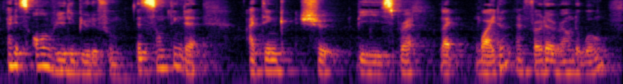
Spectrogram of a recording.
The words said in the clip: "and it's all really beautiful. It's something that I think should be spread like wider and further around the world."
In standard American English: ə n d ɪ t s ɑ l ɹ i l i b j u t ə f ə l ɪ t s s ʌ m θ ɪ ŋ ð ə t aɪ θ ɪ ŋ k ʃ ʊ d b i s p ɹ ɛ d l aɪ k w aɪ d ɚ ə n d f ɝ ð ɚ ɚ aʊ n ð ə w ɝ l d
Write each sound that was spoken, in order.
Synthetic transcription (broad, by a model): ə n ɪ t s ɑ l ɹ i l i b j u t ə f ə l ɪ t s s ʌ m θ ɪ ŋ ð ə t aɪ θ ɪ ŋ k ʃ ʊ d b i s p ɹ ɛ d l aɪ k w aɪ d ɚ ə n f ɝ ɚ ɚ aʊ n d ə w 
